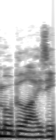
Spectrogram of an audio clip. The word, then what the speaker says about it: Mobilize: and it's it's pronounced Mobilize even in French.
